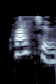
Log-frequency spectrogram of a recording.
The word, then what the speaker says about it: question: ion 是名词后缀，所以呢，搜寻寻求问题的答案就是 question， question， question 的意思，就是问题、疑问或者难题。这里的字母 t 的读音是 ch。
